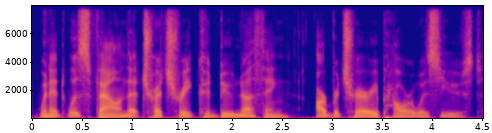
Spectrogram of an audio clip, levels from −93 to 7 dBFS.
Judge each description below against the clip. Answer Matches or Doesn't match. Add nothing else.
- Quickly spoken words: Doesn't match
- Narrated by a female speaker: Doesn't match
